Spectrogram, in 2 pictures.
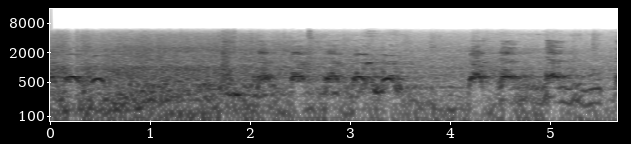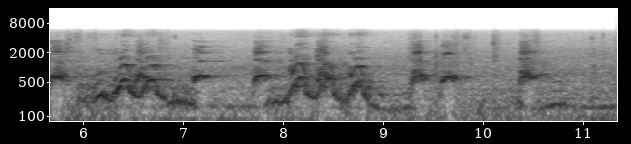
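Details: Great Pyrenees dog recorded in April 2006, giving a run of short, deep, hoarse barks and yips that come closer together and louder toward the end, with steady background noise throughout.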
